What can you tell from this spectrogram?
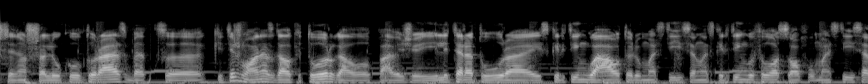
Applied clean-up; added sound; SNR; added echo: none; none; none; none.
